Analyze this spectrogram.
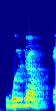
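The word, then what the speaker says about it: ngultrum: currency का नाम है गुल तरम एन साइलेंट है जी यू एल टी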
